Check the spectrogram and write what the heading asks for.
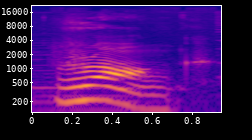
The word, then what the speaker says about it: wrong: watch in this word letter W is silent so it is pronounced as wrong in this word letter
